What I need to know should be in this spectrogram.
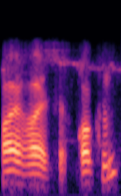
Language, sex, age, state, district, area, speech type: Assamese, male, 45-60, Assam, Dhemaji, rural, conversation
